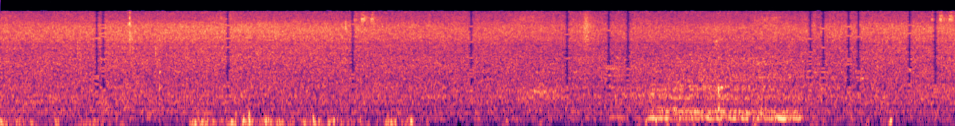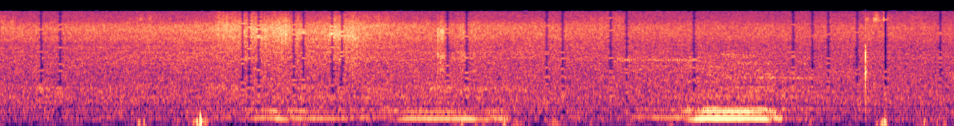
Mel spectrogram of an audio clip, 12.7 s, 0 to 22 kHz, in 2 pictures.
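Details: Red deer stags during the 2021 rut, several bulls with a fight: low, drawn-out groaning roars at around four, eight to nine and eleven seconds over a quiet, rustling background with scattered clicks.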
